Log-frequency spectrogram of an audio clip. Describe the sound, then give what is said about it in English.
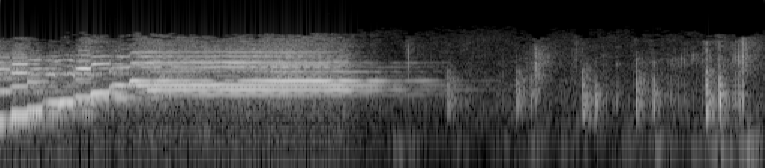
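Footsteps going down steps: a run of several soft, uneven thuds in the second half, following a sustained harmonic tone that rises in pitch and then holds. “Take it easy going down them steps, baby.”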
